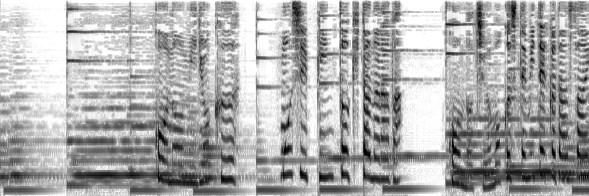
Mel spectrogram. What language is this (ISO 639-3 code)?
jpn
